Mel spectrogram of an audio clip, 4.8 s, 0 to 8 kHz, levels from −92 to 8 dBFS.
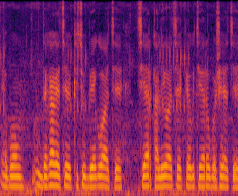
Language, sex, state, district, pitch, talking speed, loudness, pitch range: Bengali, male, Assam, Hailakandi, 150 Hz, 165 wpm, -16 LUFS, 145-155 Hz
